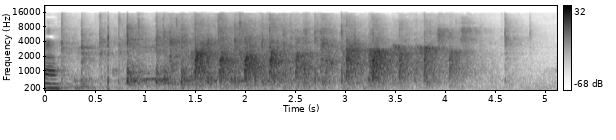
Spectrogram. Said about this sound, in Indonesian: Boleh dong minta tepuk tangannya.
